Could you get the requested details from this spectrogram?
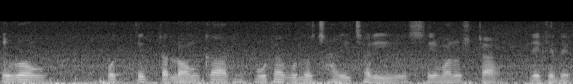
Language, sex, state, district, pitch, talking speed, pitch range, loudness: Bengali, male, West Bengal, North 24 Parganas, 100 Hz, 115 wpm, 95-105 Hz, -20 LUFS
